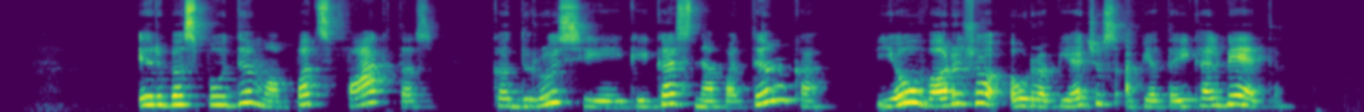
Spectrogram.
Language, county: Lithuanian, Šiauliai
